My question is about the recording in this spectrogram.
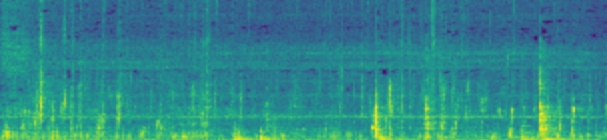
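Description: Thick tomato stew bubbling and crackling in the pot while a wooden spoon stirs it, with scattered short clicks and a few louder knocks and scrapes of the spoon against the pot.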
